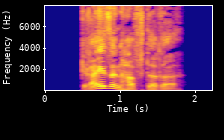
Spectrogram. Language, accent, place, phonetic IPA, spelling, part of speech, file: German, Germany, Berlin, [ˈɡʁaɪ̯zn̩haftəʁə], greisenhaftere, adjective, De-greisenhaftere.ogg
- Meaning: inflection of greisenhaft: 1. strong/mixed nominative/accusative feminine singular comparative degree 2. strong nominative/accusative plural comparative degree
